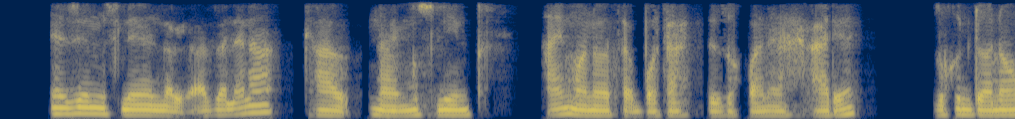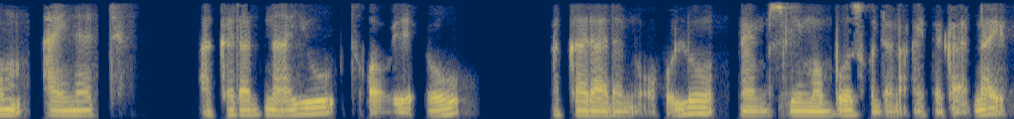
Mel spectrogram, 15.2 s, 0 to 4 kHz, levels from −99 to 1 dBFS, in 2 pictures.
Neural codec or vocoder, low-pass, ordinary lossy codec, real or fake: none; 3.6 kHz; AAC, 24 kbps; real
